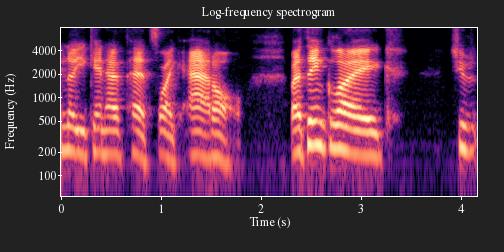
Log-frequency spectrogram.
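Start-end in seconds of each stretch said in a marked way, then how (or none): none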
